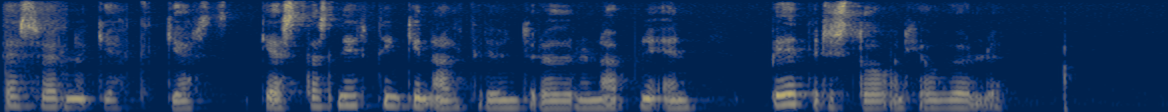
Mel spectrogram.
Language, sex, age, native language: Icelandic, female, 60-69, Icelandic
